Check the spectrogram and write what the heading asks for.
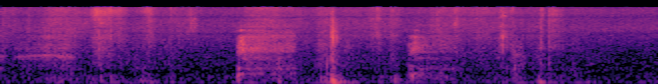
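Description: Faint fabric rustling from someone changing clothes, with a soft knock about three seconds in.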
